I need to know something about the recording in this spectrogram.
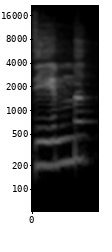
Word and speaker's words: dem: Então a gente fala den e den, só que no alemão não pode. É den e dem, ok?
